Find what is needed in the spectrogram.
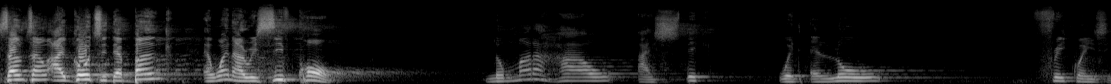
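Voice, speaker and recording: A man with a Ghanaian accent, a high pitch and lively intonation, at a very slow pace with long, frequent pauses, big swings in loudness and audible room echo. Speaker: pastor. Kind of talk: sermon. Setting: church.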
